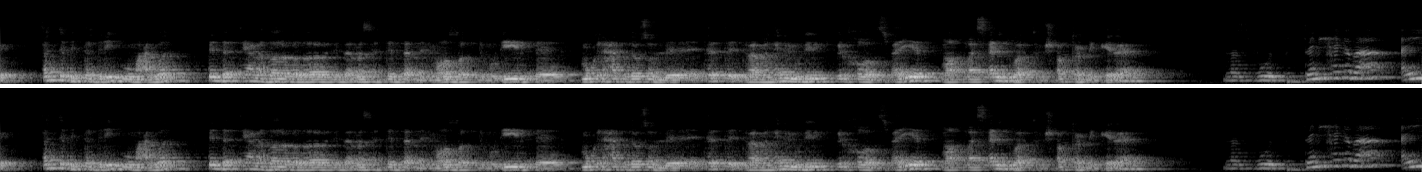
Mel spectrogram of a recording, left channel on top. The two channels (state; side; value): quieter; right; 3.5 dB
